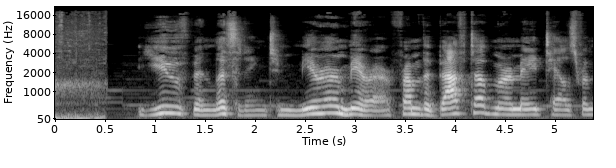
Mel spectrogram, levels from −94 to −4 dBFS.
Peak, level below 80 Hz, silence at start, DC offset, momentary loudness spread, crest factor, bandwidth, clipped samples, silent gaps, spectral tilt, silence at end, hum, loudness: 0 dBFS; -48 dBFS; 0 s; under 0.1%; 15 LU; 24 dB; 19 kHz; under 0.1%; none; -3.5 dB/octave; 0 s; none; -23 LUFS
